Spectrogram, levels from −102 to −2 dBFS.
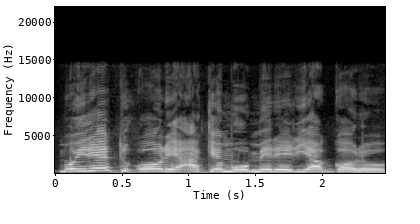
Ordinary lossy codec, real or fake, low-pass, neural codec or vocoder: none; real; 14.4 kHz; none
